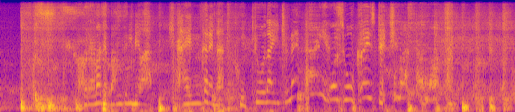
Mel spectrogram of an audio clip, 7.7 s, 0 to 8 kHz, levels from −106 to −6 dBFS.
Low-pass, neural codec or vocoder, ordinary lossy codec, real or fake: 7.2 kHz; codec, 16 kHz, 0.8 kbps, ZipCodec; none; fake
